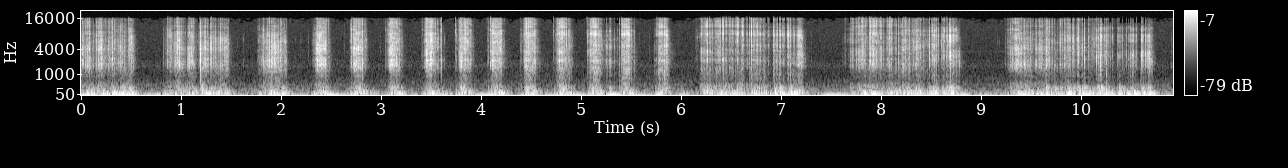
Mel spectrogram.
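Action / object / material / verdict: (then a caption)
scrape / synthetic fiber scouring pad / synthetic fiber / none. An X-Acto knife blade scratches across a thin, hand-sized, blue non-woven synthetic fiber scouring pad that is held and slightly bent in the hand. A long, bright, raspy scrape gives way to a run of quick, rhythmic strokes from about 2 to 6 seconds, then more sustained scratching returns. A low rumble sits beneath the hiss throughout.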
